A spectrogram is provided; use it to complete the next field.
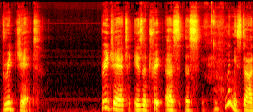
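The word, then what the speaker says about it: Brigid: Pronounced Bridget.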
